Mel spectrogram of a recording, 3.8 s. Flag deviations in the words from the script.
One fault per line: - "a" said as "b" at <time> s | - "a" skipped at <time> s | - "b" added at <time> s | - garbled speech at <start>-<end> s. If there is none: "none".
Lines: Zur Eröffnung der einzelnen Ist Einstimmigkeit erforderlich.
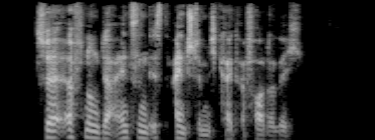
none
